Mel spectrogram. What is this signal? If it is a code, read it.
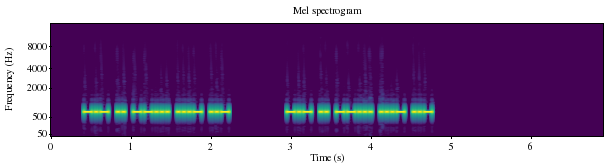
Morse code, heard as a keyed tone, about 36 wpm, 700 Hz. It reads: KI7VU KI7VU
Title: USA Call Signs - 5 Characters - Repeated 2x - 35wpm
